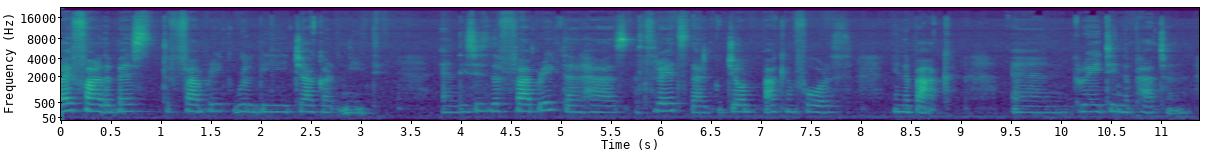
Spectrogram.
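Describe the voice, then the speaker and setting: A woman talks at a very slow pace with a non-native accent. Her medium-pitched voice has monotone, flat intonation. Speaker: sewing instructor. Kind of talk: sewing tutorial talk to camera.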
